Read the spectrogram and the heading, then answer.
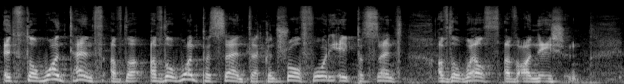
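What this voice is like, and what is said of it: Imitates another person's voice. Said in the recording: “I'm gonna sound like Bernie Sanders now ... Bernie Sanders impersonator ... That's good. That's good.”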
